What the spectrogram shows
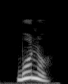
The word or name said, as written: bunuh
